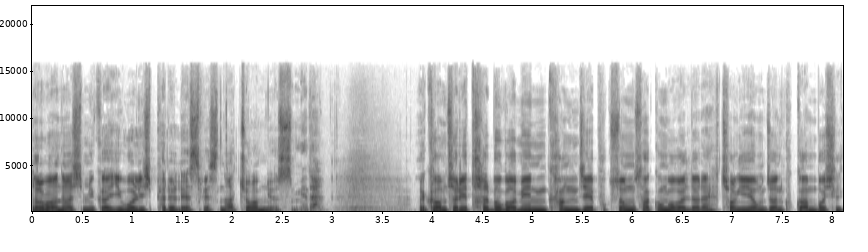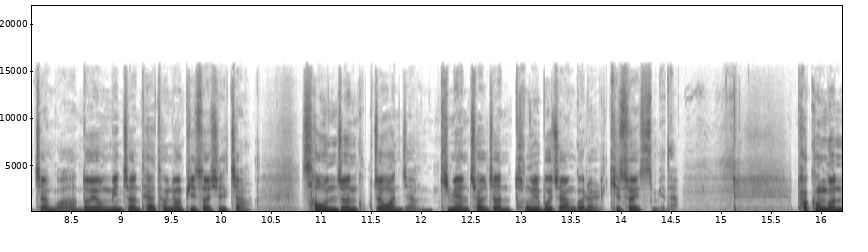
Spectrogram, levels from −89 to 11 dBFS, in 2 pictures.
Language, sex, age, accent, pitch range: Korean, male, 40-59, native, 105-135 Hz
